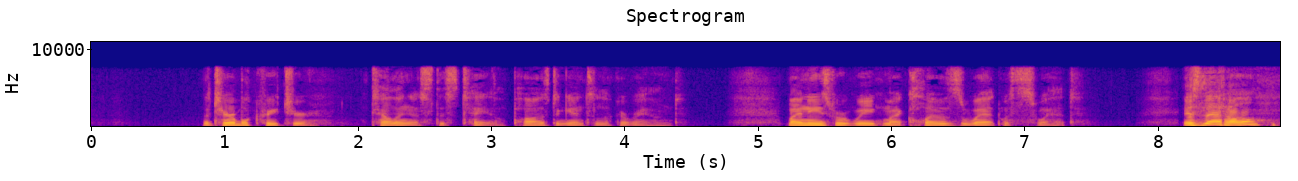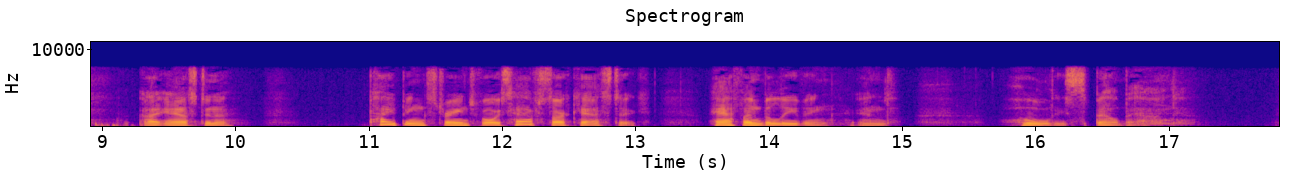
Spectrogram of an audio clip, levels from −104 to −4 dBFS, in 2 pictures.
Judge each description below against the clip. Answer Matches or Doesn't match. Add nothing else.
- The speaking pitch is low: Matches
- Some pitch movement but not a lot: Doesn't match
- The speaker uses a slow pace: Matches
